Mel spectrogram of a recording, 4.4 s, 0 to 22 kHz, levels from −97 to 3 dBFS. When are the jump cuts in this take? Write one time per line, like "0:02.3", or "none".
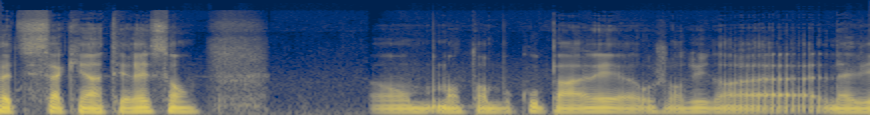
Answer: none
